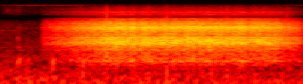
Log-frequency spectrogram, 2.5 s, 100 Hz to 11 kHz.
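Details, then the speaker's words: Cobra 148GTL CB radio under restoration, powered up after rebuilding the 5-pin plug circuit on perf board: steady hiss rises, holds about two seconds and cuts off, no voice when another radio transmits into it, and it does not transmit; receive static only, no signal reception. "as you can hear, it's picking up static, which means it's in receive mode. However, it's not really picking anything up when I transmit into it using another radio, which is weird, and it's also not transmitting anything."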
